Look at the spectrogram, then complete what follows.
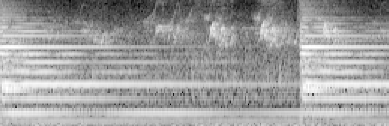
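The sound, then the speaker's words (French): A church bell rings at night with a rich, sustained hum that slowly fades, then sounds a second strike near the end. It is clear, with no voices. “j'entendais les cloches la nuit.”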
